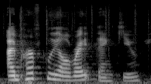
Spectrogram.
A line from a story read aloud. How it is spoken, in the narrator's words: he said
